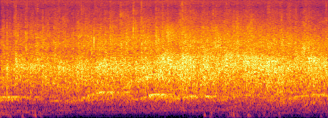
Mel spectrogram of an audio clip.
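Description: An audience at an education seminar on gender diversity claps in sustained, even applause filling the room for several seconds, with no voices rising above it.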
